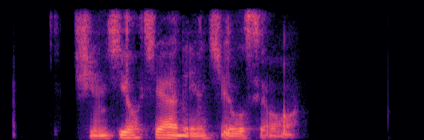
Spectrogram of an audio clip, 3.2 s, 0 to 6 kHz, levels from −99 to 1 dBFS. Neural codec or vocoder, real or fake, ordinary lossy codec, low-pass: codec, 32 kHz, 1.9 kbps, SNAC; fake; AAC, 48 kbps; 5.4 kHz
